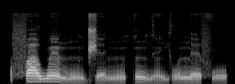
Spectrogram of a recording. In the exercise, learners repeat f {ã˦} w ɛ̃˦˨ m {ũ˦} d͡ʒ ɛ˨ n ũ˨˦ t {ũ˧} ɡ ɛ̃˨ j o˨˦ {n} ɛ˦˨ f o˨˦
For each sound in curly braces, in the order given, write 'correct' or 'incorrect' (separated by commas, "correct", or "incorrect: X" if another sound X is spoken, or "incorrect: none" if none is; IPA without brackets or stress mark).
incorrect: a˦, incorrect: ũ˨, incorrect: ũ˦˨, correct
